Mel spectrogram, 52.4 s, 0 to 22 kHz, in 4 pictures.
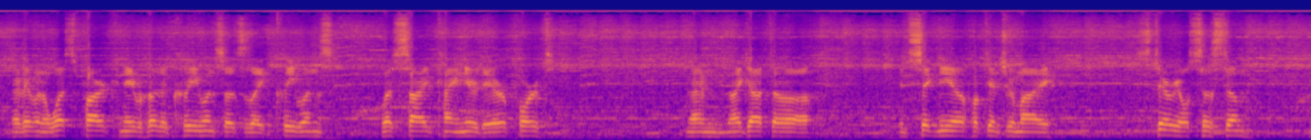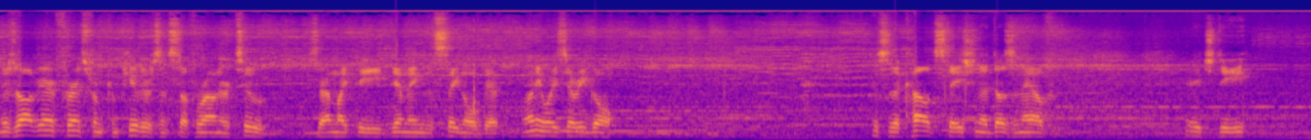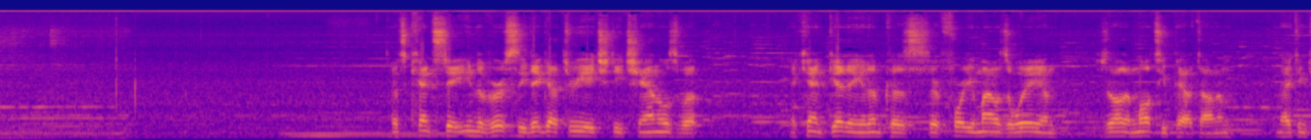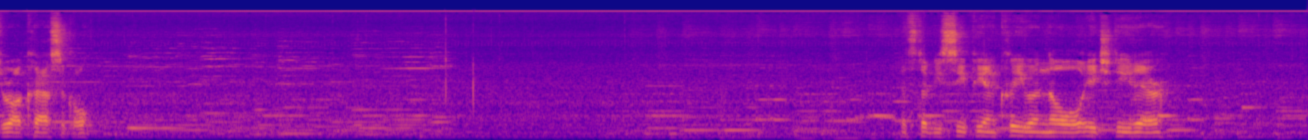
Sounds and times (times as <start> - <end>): Music: 0.0 - 27.6, 29.0 - 44.1, 45.4 - 52.4
Speech: 0.1 - 5.6, 6.9 - 8.2, 9.0 - 10.6, 11.4 - 19.3, 21.8 - 23.7, 25.0 - 25.6, 30.2 - 33.3, 34.2 - 40.3, 48.4 - 51.1.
